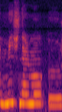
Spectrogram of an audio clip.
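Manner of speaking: usual speaking voice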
